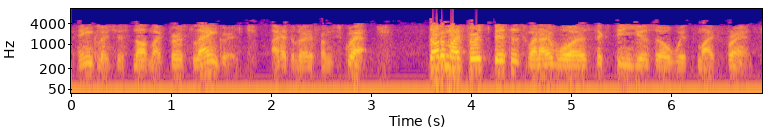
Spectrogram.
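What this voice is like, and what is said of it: Thick non-native English accent. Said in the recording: “my thick accent”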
